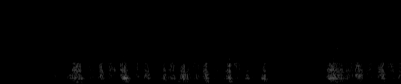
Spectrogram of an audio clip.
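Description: A metal coin scratches the latex coating off a thin, flat "5 Years For You" lottery scratchcard lying on a dark wooden table, held in place by fingertips. Quick, dry, rasping scrapes come in rapid bursts for about two seconds, followed by a short pause and then another run of scraping.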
